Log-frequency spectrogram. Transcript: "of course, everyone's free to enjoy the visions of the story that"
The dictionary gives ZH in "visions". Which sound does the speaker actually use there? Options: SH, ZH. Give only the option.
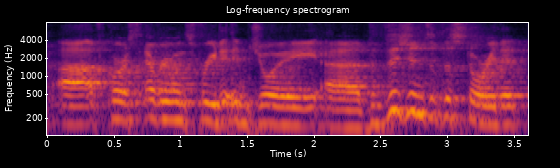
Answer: ZH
